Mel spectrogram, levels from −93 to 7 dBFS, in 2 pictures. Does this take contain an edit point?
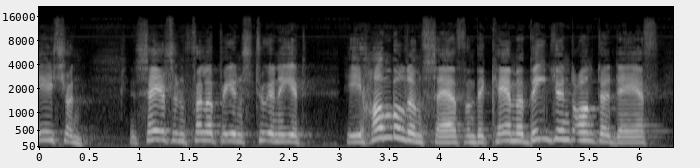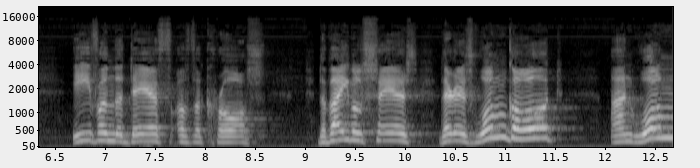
yes; 2 cuts; at 3.0 s, 9.0 s

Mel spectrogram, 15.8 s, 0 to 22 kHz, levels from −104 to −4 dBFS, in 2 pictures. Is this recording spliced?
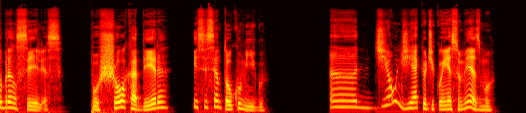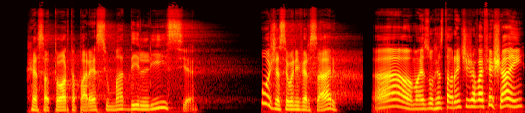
yes; 2 cuts; at 8.2 s, 13.3 s

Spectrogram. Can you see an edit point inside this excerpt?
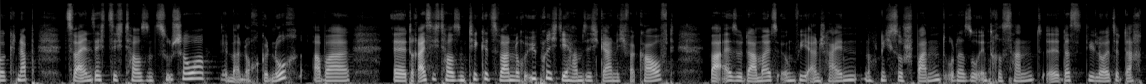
no; 0 cuts

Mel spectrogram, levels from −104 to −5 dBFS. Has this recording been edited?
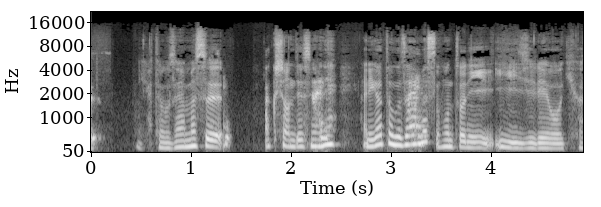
yes; 2 cuts; at 1.3 s, 3.4 s

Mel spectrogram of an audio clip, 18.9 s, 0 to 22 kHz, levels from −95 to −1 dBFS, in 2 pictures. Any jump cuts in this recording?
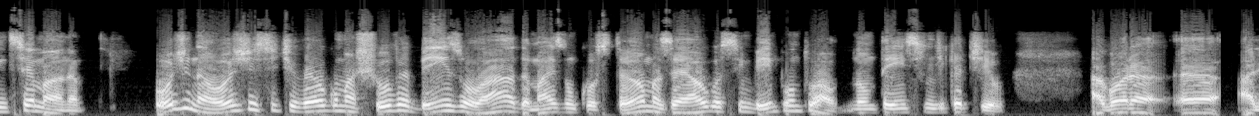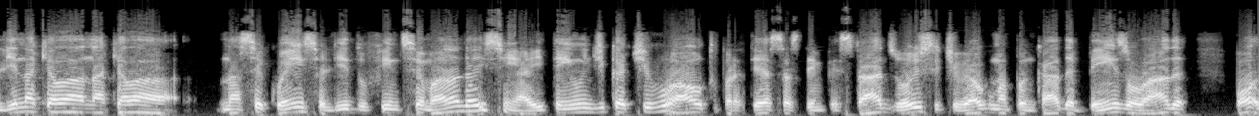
yes; 2 cuts; at 6.3 s, 9.2 s

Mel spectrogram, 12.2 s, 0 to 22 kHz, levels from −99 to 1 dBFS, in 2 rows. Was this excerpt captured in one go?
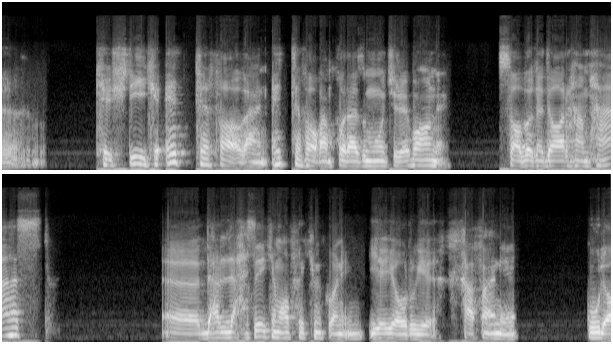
yes; 0 cuts

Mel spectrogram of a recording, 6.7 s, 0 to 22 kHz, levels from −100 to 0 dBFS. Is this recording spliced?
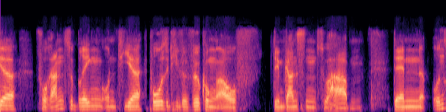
yes; 2 cuts; at 2.2 s, 4.0 s

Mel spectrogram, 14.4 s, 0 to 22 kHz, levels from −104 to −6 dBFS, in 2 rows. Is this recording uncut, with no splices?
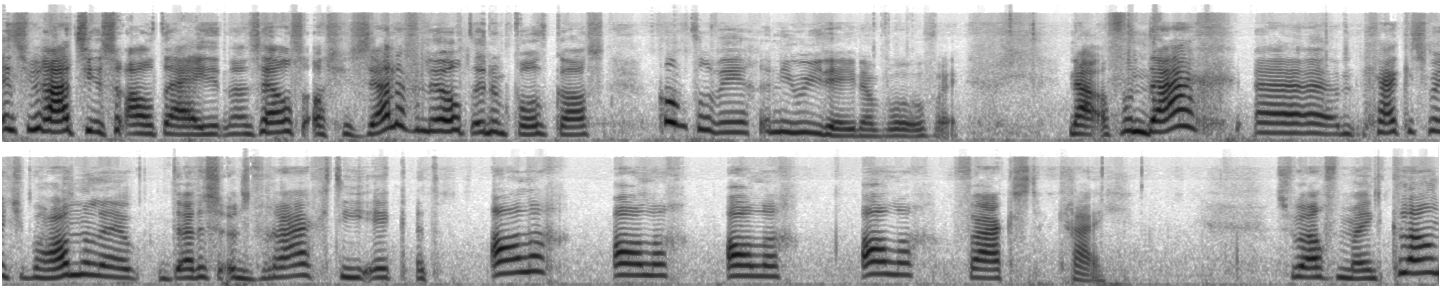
yes; 0 cuts

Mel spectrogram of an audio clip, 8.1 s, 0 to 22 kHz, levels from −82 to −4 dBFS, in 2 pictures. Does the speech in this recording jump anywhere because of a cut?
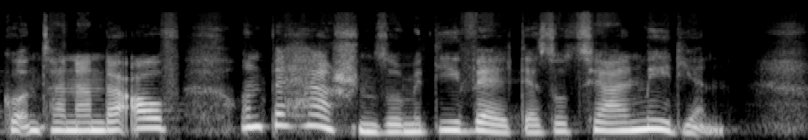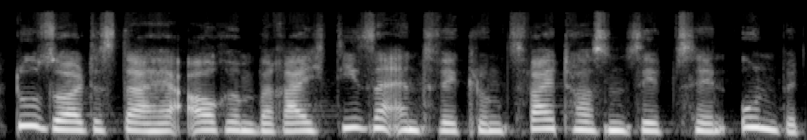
yes; 1 cut; at 4.1 s

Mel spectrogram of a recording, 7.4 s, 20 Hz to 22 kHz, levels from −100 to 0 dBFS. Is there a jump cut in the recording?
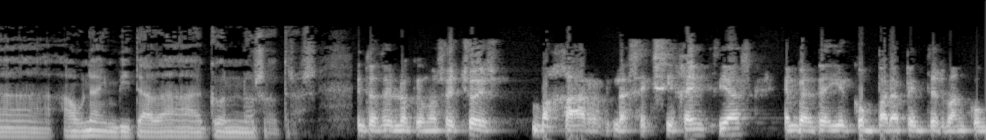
yes; 1 cut; at 2.6 s

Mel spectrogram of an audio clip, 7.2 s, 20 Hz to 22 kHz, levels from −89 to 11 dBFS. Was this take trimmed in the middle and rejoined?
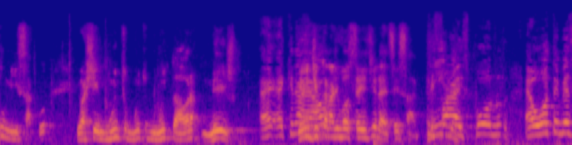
yes; 1 cut; at 5.3 s

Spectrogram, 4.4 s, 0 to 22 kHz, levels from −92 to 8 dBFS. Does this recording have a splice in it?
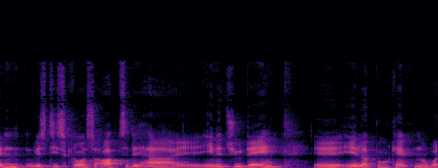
no; 0 cuts

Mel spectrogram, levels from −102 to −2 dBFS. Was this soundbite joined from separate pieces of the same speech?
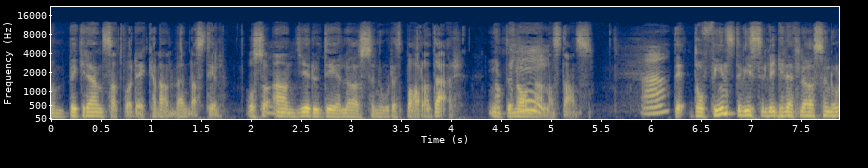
yes; 2 cuts; at 1.9 s, 6.2 s

